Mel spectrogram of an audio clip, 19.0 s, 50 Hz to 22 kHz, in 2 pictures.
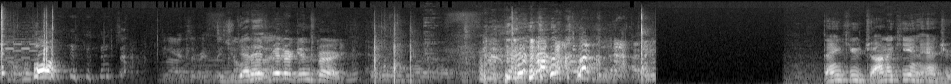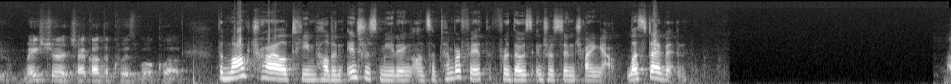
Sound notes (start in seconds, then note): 4.6 laughter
